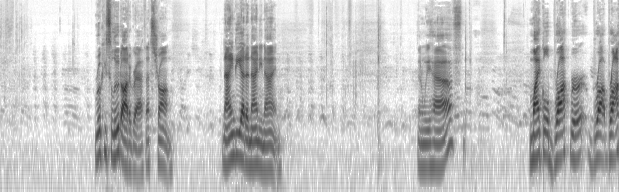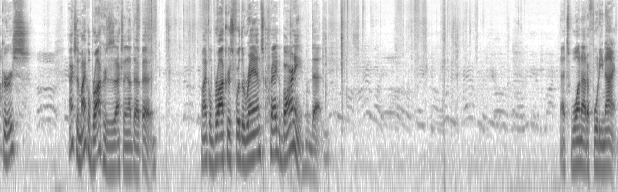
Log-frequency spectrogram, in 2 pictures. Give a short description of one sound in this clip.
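Plastic card sleeves rustle and crinkle in hands.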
